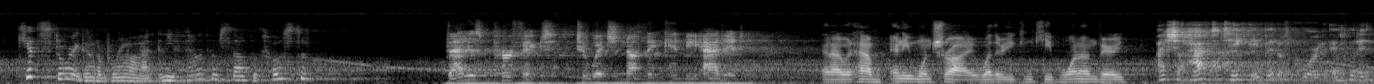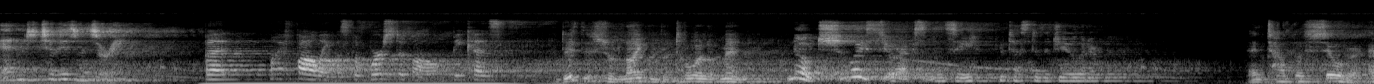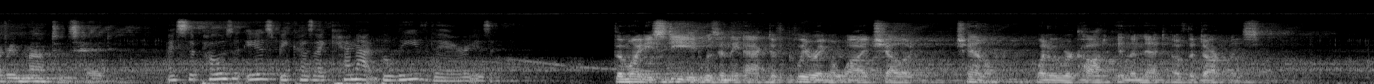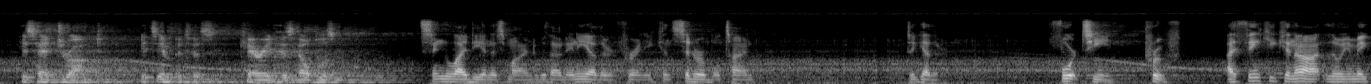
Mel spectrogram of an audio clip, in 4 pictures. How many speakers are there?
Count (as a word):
ten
